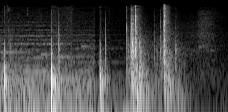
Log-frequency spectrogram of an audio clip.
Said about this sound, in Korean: 그러나 그가 편지를 쓰고 있었던 탁자로 앤이 걸어갔을 무렵 돌아오는 발자국 소리가 들리더니 문이 열렸다.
